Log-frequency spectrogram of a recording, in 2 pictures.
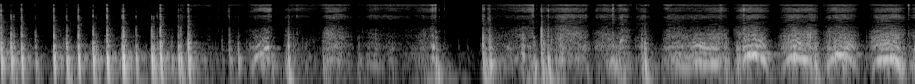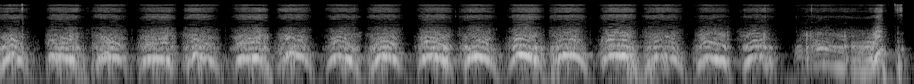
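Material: Cardboard.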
